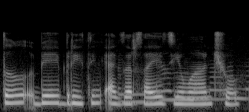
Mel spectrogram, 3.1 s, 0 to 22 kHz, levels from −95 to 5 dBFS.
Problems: background sounds at intervals, low volume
